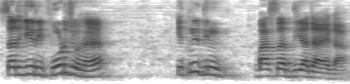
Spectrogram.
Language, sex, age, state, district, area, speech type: Urdu, male, 18-30, Bihar, Madhubani, urban, spontaneous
